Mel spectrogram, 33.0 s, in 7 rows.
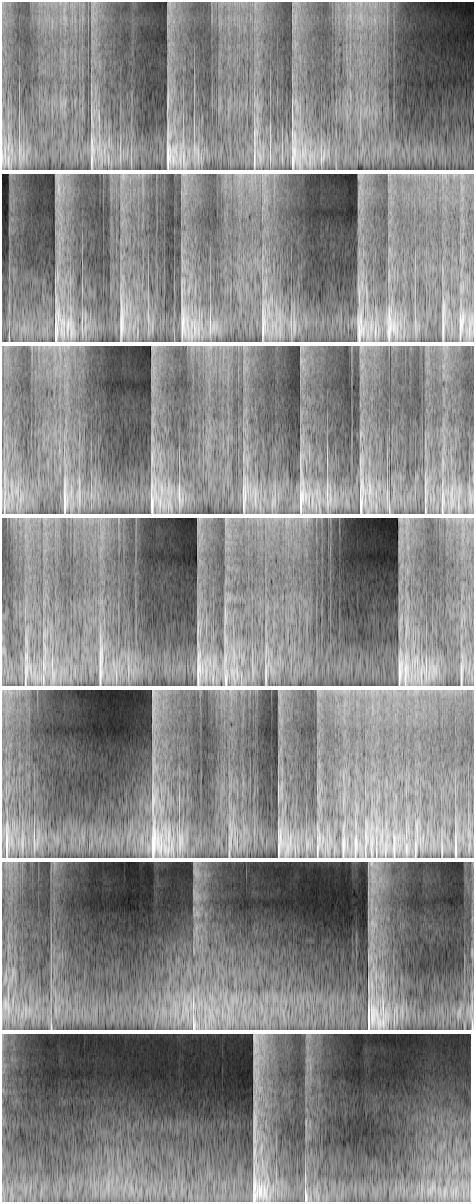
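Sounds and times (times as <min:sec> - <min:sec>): firework crackling: 0:00.0 - 0:33.0
firework shells bursting: 0:04.8 - 0:17.6.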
